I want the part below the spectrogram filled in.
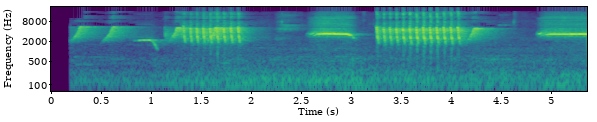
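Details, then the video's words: Bar-winged prinia singing vigorously in the morning, a recording used to lure other birds into singing: high rising sweeps, then loud buzzy rattling trills alternating with clear level whistles and a short falling whistle. "Pancingan Ciblek Gacor Di Pagi Hari"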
